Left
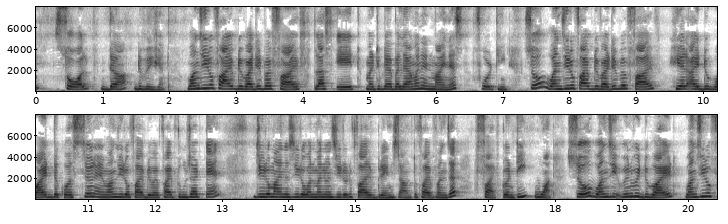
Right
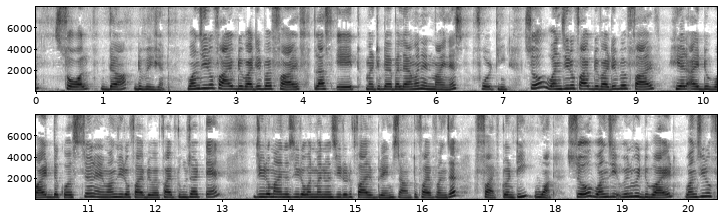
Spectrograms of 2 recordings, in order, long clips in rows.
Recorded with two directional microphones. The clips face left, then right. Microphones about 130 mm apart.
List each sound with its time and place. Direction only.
0.3 s a woman's voice: 30° right (ahead or behind)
